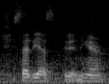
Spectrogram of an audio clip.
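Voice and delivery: ordinary delivery, nothing marked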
